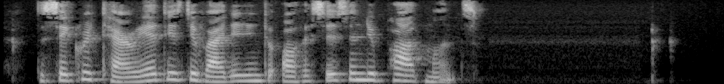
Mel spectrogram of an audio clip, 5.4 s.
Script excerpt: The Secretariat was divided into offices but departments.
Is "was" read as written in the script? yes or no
no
